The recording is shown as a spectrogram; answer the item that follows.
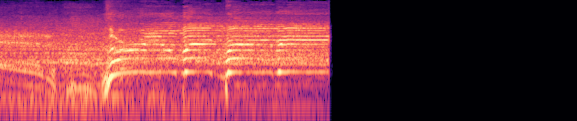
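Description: A voice calling out in long, drawn-out held syllables, in the style of a ring announcer. It cuts off abruptly about two and a half seconds in, leaving dead silence.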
